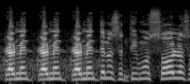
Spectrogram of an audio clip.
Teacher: She's saying the R as if it were an English R. Not quite, but it's definitely not a traditional Spanish R.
